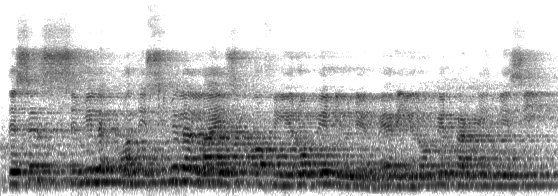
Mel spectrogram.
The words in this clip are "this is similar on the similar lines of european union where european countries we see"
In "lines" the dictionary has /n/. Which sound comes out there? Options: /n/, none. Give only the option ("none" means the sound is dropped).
none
